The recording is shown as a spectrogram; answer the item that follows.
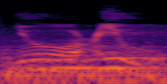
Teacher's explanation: Ju'in bertemu waw, wa'a. Jadi bunyi tanwinnya dimasukkan ke waw, idgham bi gunnah.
